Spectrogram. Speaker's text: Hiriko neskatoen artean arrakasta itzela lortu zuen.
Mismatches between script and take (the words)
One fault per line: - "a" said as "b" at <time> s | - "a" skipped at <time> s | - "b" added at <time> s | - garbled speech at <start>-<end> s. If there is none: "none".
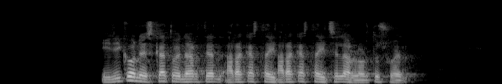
- "arrakasta" added at 2.8 s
